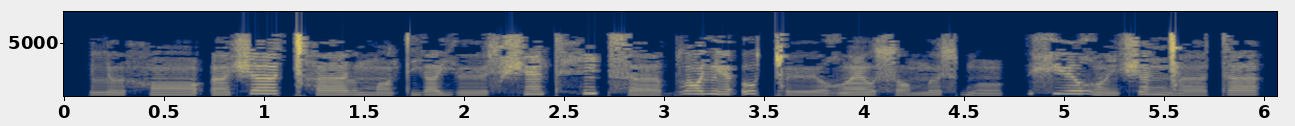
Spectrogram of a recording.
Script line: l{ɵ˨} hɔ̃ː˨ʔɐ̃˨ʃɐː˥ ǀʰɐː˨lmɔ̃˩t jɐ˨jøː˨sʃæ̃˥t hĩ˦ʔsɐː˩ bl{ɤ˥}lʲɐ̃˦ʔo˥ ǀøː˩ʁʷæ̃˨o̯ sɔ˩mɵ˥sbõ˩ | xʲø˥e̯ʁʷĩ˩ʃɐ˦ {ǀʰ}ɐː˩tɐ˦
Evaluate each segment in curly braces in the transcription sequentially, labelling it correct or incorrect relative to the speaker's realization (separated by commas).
correct, incorrect, incorrect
